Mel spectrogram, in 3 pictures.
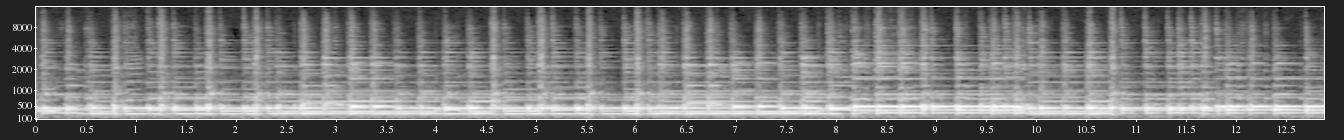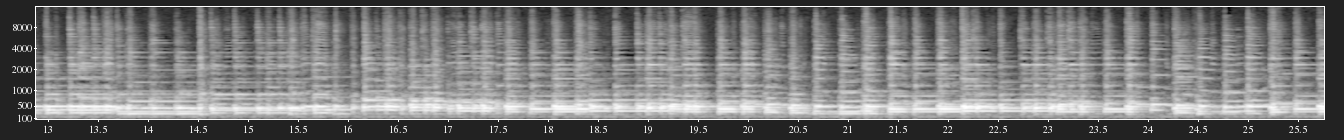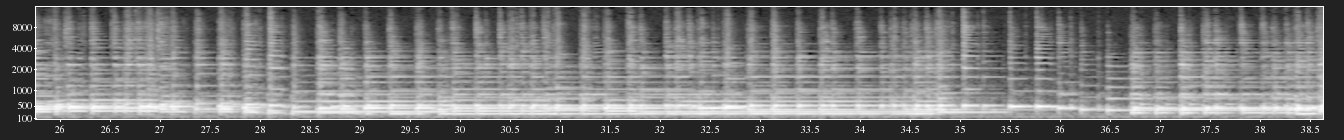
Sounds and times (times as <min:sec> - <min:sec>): Ukulele: 0:00.0 - 0:38.6.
